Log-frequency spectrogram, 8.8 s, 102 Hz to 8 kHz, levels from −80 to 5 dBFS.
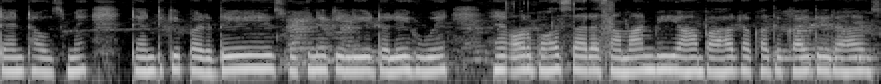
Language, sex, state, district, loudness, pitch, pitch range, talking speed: Hindi, female, Bihar, Gopalganj, -19 LUFS, 210 Hz, 205-215 Hz, 175 wpm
